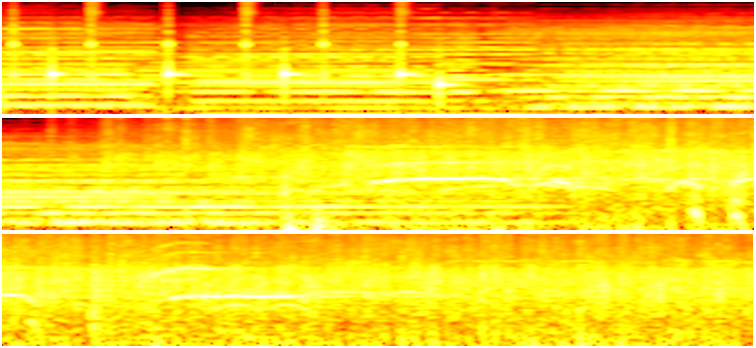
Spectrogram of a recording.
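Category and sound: crowd, studio audience applause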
